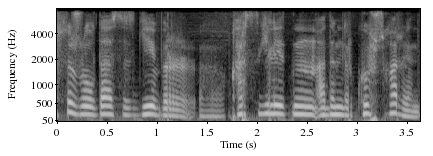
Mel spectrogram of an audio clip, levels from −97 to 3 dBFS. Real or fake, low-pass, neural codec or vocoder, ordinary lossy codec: real; 7.2 kHz; none; none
